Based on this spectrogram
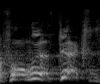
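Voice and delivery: imitated thick Southern twang; Southern accent. Shown as a demonstration. Pastor shows how husband talked, Southern accent. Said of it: "That's how he talked".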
